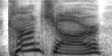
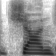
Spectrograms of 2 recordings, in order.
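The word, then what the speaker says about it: Čančar: But last night, it was Conchar, and I'm like, wait. The guy's name can't be Cancer. Yeah. It's almost spelled like Cancer. Is it Concar? If it was Bahamian. Oh, it's Chanchar? Vlatko Chanchar.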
